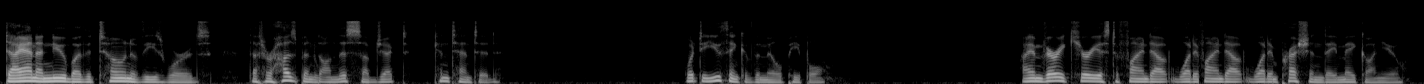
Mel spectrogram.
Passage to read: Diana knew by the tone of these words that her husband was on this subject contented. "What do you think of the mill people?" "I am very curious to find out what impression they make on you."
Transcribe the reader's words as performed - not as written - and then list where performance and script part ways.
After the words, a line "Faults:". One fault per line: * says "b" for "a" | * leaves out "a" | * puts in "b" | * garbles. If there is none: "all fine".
Diana knew by the tone of these words that her husband on this subject contented. "What do you think of the mill people?" "I am very curious to find out what find out what impression they make on you."
Faults:
* leaves out "was"
* puts in "find out what"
